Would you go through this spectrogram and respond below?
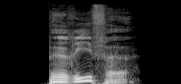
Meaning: first/third-person singular subjunctive II of berufen
- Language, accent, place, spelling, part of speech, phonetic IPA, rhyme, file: German, Germany, Berlin, beriefe, verb, [bəˈʁiːfə], -iːfə, De-beriefe.ogg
